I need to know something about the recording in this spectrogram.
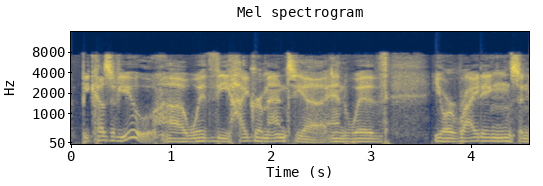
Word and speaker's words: Hygromanteia: So you say Hygromanteia, I will say Hygromanteia. I'm not trying to correct you or anyone. I'm just more accustomed to the modern Greek pronunciation.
